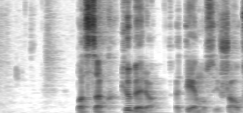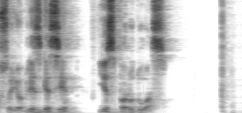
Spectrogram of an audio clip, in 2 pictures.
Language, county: Lithuanian, Vilnius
